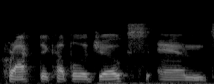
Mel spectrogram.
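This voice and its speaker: A man's voice: mid-range voice, little pitch movement, unhurried, dry recording, dull audio. A young American man telling a casual story as a podcast guest, with a joking, self-deprecating, slangy manner. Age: young adult. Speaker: guest, amateur stand-up comedian.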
